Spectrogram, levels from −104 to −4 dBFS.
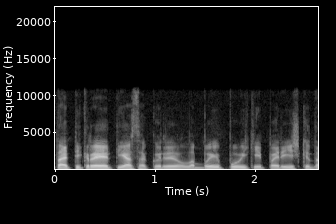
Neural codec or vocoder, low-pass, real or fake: none; 10.8 kHz; real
